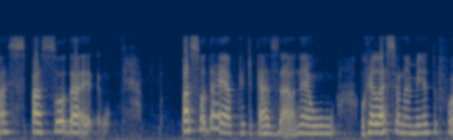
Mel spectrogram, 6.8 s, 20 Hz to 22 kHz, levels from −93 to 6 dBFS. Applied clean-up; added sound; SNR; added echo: none; none; none; none.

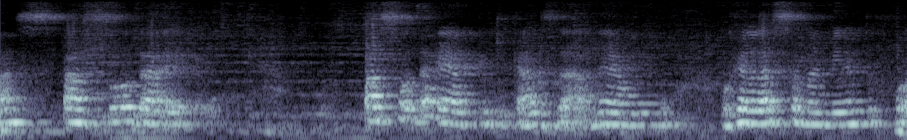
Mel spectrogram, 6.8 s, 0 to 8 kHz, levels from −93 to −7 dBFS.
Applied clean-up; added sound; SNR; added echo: none; Toilet flush; 16 dB; reverberation time 0.6 s.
